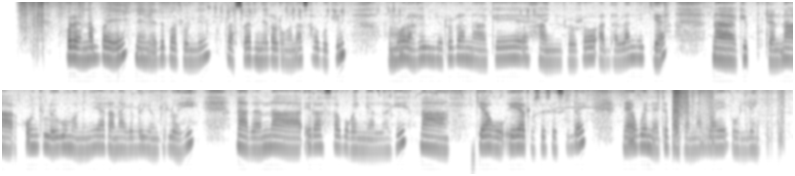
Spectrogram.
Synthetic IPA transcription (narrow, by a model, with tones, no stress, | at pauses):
ɔ˦ɾa˨na˦ba˦jɛ˦nɛ˨nɛ˨tɛ˦pa˨to˨le˦ŋta˨sa˦ɾi˨ɲɛ˦ɾa˦tu˨ŋa˨na˦sa˦bu˨ki˦na˨mo˦ɾa˨ke˦biɲo˨ɾo˦ta˦na˨ke˦ha˨ɲu˨ɾo˨tɔ˦a˨da˨la˦ne˦d͡ʒa˨na˨kɪ˦pu˨tɛ˨na˦kɔ˦ŋki˦lo˨i˦ku˦ma˨ni˨ɲe˦ja˦ɾa˨na˨ke˦do˦jo˨ŋki˦lo˨ɪ˦na˨da˨na˦ɪ̰˦ɾa˦sa˦bɔ˨ka˨ŋ˨a˨la˨kɪ˦na˦kɪ˦a˦ku˨ʔe˦ja˦ɾo˨se˦se˨si˦da˦inɛ˨a̰˦kwe˦nɛ˨tɛ˦pa˨ta˨na˦ba˦jɛ˦ʔo˨le˦ŋ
